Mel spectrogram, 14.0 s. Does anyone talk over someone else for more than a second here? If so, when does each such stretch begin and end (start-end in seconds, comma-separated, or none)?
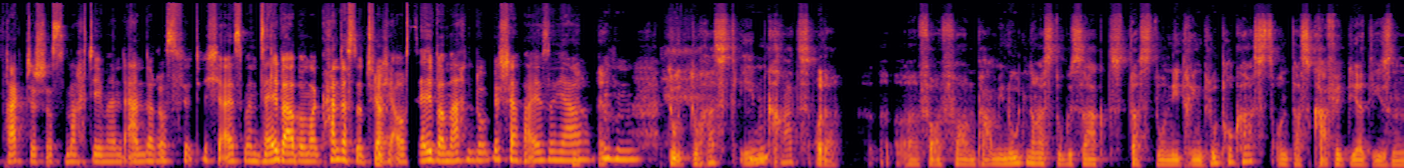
none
